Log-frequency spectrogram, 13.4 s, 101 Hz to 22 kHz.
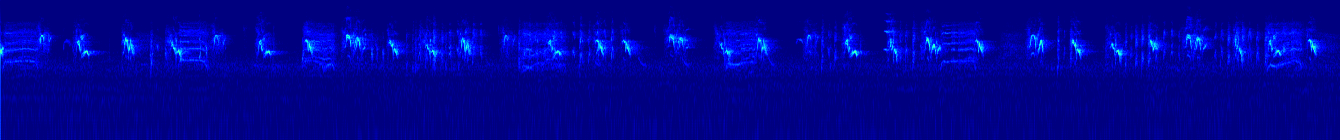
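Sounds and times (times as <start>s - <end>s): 
house sparrow chattering, Passer domesticus: 0.0s - 13.3s.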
